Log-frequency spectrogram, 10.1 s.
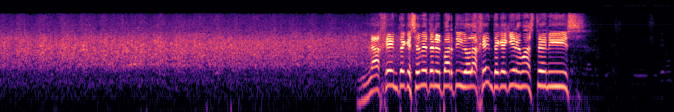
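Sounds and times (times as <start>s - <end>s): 
tennis crowd ovation at the Manolo Santana court, Caja Mágica: 0.0s - 8.0s
speech: 5.4s - 8.8s.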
